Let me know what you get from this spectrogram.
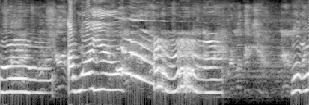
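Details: Domestic dog indoors, from a funny pet compilation, letting out a sustained wavering howl that bends up and down in pitch, with a short whine rising again at the end.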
